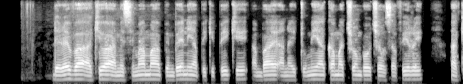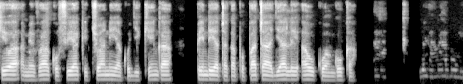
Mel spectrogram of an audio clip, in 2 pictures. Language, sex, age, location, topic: Swahili, male, 25-35, Dar es Salaam, government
